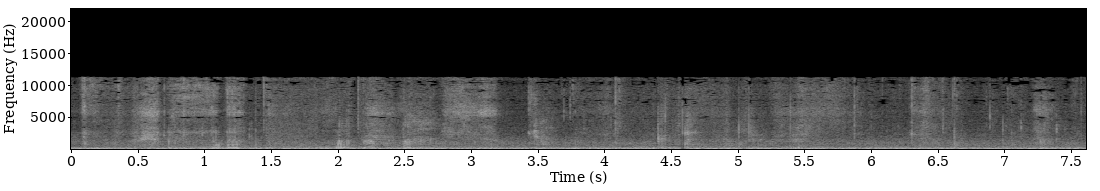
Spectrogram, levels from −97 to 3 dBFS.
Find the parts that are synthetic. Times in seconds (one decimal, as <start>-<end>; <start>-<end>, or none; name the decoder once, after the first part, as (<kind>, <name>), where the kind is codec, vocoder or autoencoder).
0.0-0.5 (codec, SNAC); 4.3-5.8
